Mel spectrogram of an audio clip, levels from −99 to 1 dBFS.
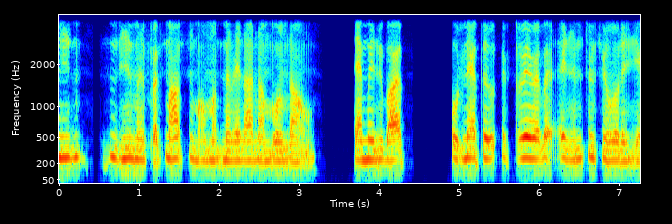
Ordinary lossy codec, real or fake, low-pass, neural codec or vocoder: none; fake; 3.6 kHz; autoencoder, 44.1 kHz, a latent of 192 numbers a frame, MeloTTS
